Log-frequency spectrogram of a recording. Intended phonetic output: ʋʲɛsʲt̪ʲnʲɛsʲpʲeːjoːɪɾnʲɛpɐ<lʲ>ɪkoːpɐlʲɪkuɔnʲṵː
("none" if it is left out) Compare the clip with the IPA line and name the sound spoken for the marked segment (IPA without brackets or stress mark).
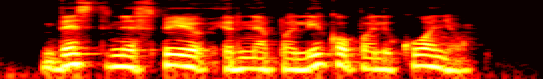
lʲ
